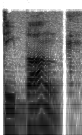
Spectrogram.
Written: debunk

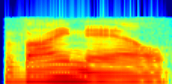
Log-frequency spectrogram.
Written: vinal

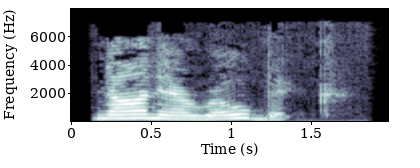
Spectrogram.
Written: nonaerobic

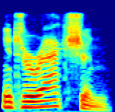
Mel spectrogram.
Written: interaction

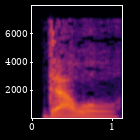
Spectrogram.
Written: doweling

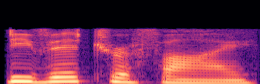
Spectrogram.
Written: devitrify

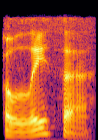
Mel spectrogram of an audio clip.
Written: Olathe

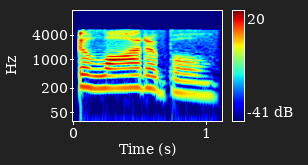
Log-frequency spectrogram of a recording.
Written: illaudable

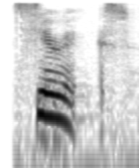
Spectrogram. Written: ceryx

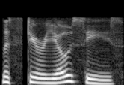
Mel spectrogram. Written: listerioses

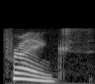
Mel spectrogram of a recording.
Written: Franks

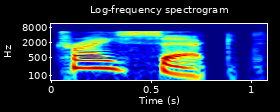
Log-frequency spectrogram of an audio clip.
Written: trisect

